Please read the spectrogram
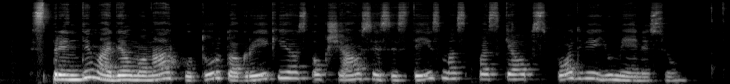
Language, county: Lithuanian, Panevėžys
